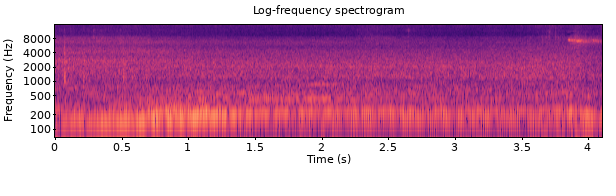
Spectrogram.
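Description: A drift car's engine at high revs: the revs climb about a second in, then are held steady as the car slides sideways through a drift.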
